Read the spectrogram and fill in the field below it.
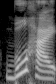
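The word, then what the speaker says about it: buhay: Shir said I always make a mistake with bah and so bahigh is house buhai is your life.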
